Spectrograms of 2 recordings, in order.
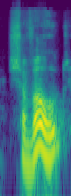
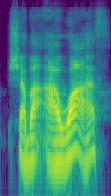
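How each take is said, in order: First: It has a v sound, as Shavuot. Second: It has a b sound, as Shabbat Awath. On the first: This is how many people say it today. "some of you guys may say uh, Shavuot" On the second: This is the ancient form of the name. "the ancient pronunciation is Shabbat Awath"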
